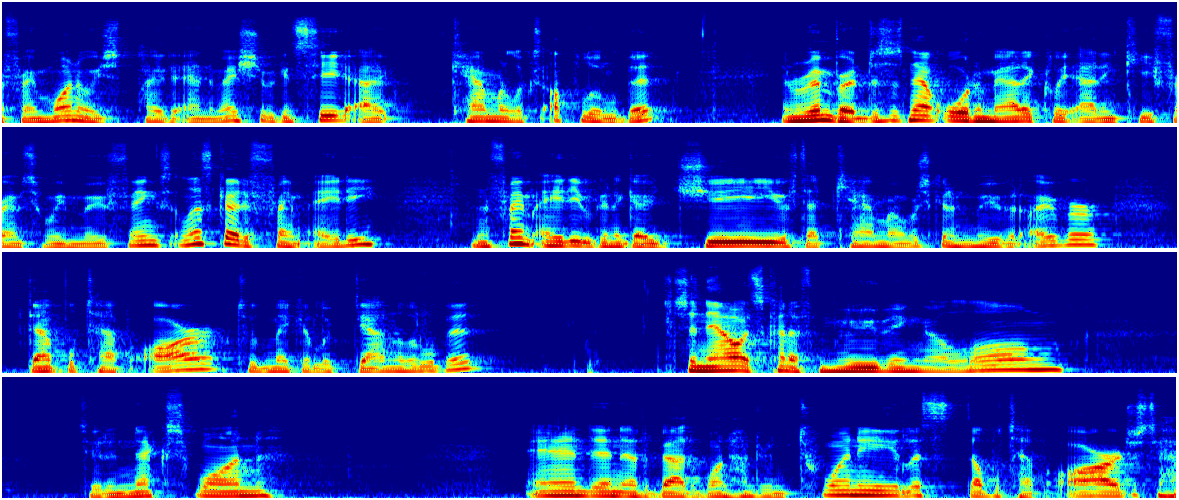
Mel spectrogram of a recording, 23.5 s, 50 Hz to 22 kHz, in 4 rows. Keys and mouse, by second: 0.1 space, 1.9 space, 8.3-9.1 middle drag, 9.1-11.3 drag, 9.1 g, 11.3-12.3 right drag, 11.8 r, 12.3-13.8 shift+middle drag, 13.8-14.6 right drag, 14.6-15.1 drag, 15.1 space, 18.8 space, 22.5 r.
